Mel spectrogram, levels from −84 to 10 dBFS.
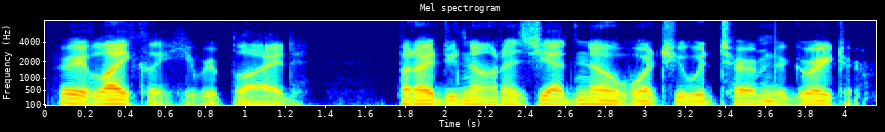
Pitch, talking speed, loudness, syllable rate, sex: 95 Hz, 245 wpm, -21 LUFS, 6.1 syllables/s, male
